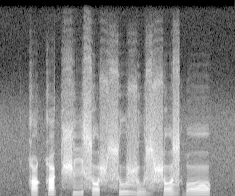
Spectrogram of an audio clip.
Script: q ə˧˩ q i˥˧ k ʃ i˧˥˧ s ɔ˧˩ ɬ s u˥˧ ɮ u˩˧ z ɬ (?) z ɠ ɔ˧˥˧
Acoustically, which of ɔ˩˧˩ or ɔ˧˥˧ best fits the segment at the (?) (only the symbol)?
ɔ˧˥˧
